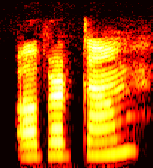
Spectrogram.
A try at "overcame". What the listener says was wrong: Close. This has a long A sound right here. Overcame.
